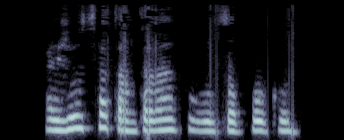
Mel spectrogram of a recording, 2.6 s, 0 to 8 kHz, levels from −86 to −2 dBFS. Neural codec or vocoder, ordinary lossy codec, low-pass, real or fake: codec, 44.1 kHz, 7.8 kbps, DAC; MP3, 32 kbps; 7.2 kHz; fake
